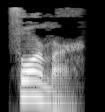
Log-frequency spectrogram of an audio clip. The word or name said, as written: former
